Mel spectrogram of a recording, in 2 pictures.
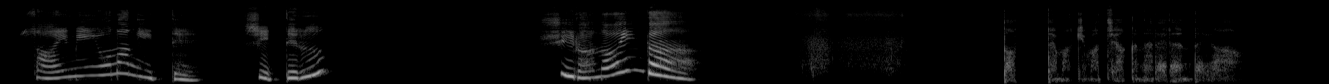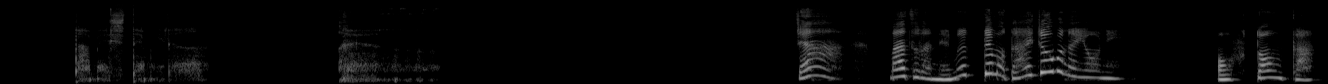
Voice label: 催眠導入, ASMR

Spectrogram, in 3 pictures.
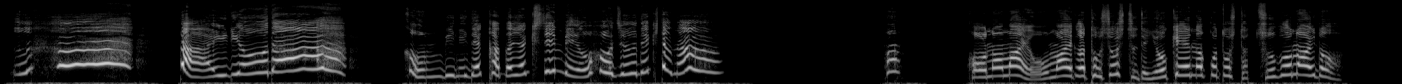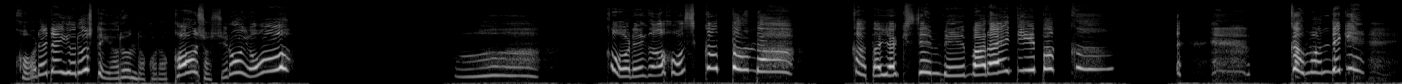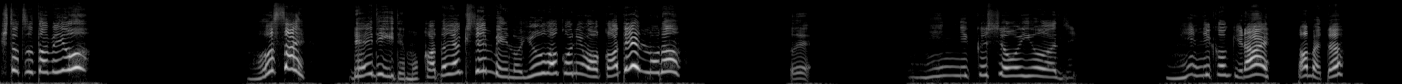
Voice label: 声のみ ノイズ除去なし; ナマイキでかわいくてご主人様なヴァンパイア; めがみそふと; 効果音なしver

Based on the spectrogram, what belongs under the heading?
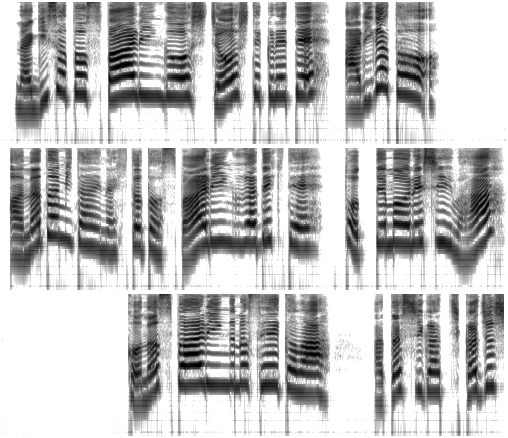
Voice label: メッセージ, ASMR; ナギサからのメッセージ

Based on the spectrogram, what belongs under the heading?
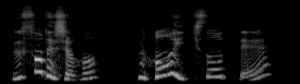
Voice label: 女の子台詞, ASMR

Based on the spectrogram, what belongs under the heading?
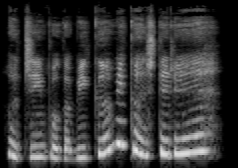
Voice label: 女の子 台詞

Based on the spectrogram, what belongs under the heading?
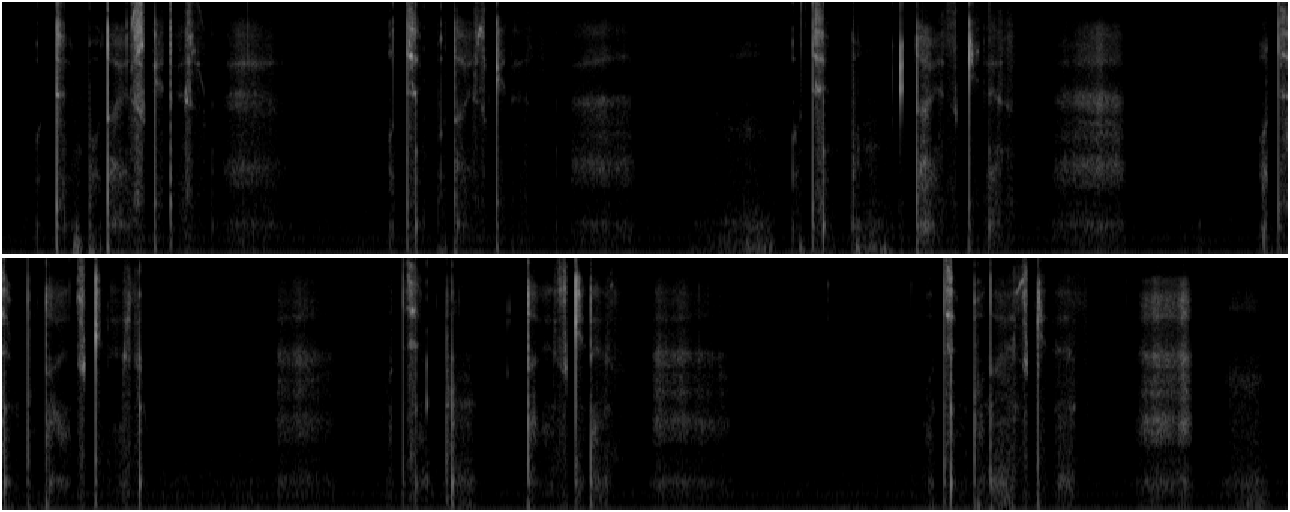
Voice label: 耳元; 11おまけ／耳元おちんぽ大好き（左）

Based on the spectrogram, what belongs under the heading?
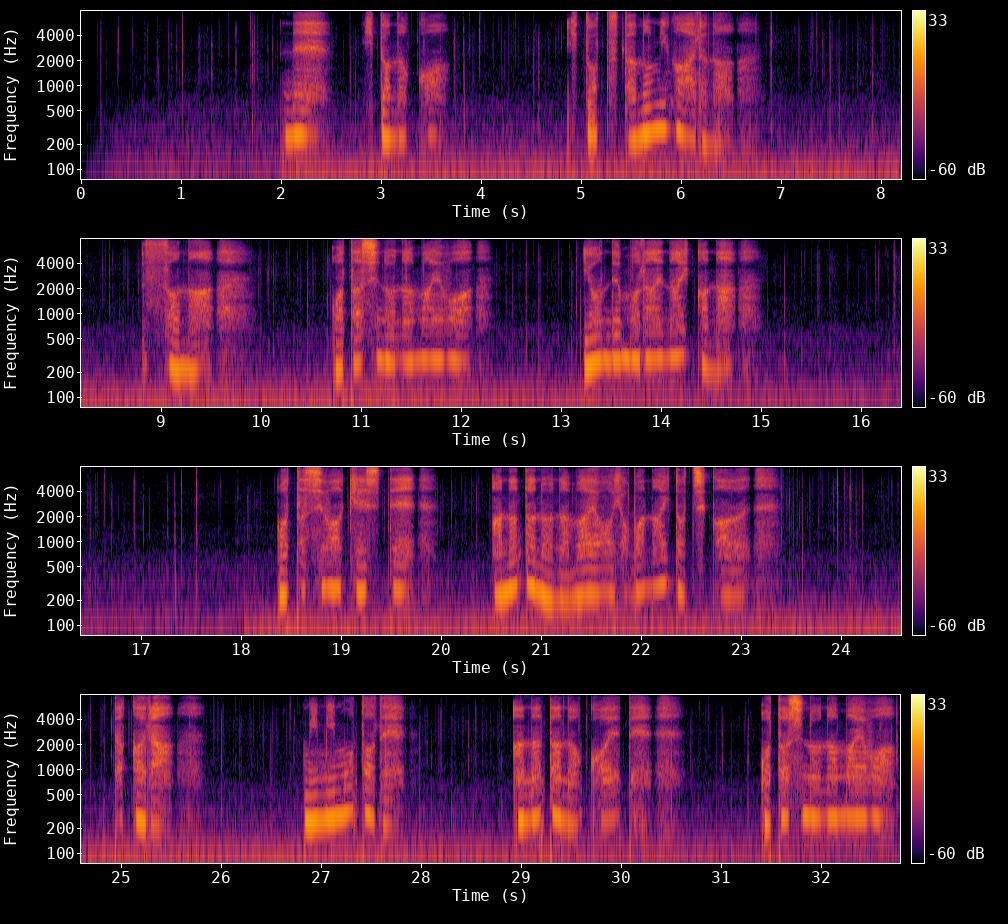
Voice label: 私の名前を呼んで…【BGMなし】, ASMR

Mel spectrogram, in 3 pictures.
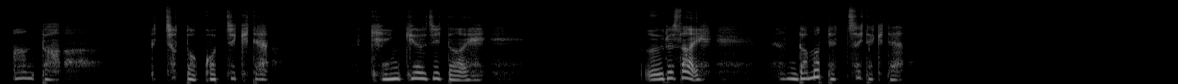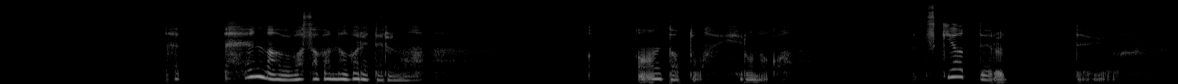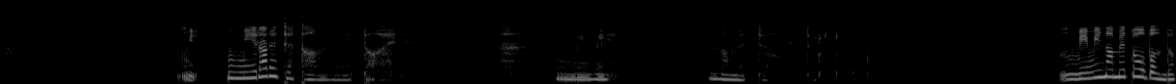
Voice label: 童貞卒業耳舐めセックス, ASMR; 効果音カット版; 〔水曜〕

